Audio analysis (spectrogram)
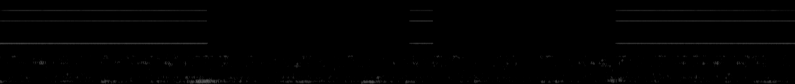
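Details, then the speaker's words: Induction cooktop IGBT 15N120ND tested with a multimeter on continuity: a solid high beep whenever the probes touch, stopping between contacts, shows a dead short; the IGBT has failed. "तो ये IGBT खराब हो चुका है। अगर सही रहता तो इसमें कुछ न कुछ मीटर में वैल्यू शो करता है, जो कि कंटिन्यूटी के साथ बीप की आवाज़ आ रही है। इसका मतलब ये शॉर्ट है।"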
